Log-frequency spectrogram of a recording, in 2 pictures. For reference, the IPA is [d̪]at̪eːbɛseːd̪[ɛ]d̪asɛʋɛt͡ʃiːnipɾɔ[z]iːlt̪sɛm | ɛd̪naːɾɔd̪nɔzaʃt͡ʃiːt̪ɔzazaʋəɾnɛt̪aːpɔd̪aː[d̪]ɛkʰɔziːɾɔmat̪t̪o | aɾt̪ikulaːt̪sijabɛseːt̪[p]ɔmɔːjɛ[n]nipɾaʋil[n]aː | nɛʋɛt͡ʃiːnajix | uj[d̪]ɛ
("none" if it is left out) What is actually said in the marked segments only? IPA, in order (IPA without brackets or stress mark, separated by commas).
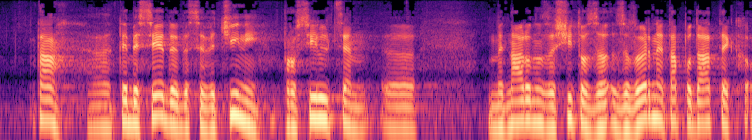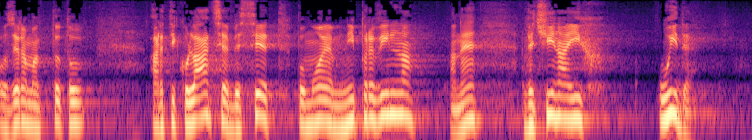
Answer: t̪, ɛ, s, t̪, p, m, n, d̪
